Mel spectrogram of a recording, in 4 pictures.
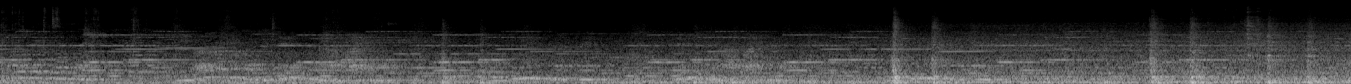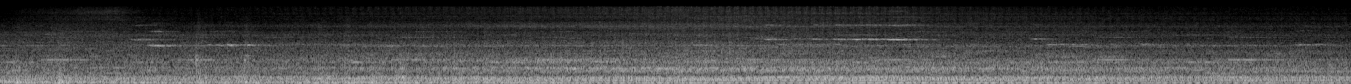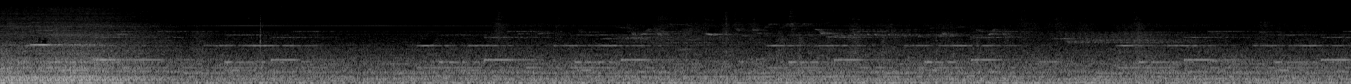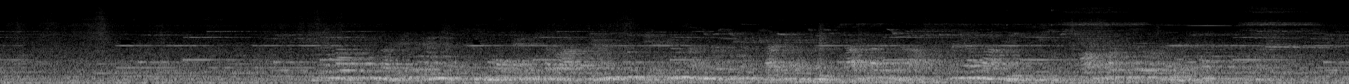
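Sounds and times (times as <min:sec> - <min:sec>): train rumble: 0:00.0 - 0:54.0
train wheels squealing: 0:13.9 - 0:18.9, 0:19.6 - 0:23.1, 0:23.7 - 0:28.7, 0:47.2 - 0:54.0.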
